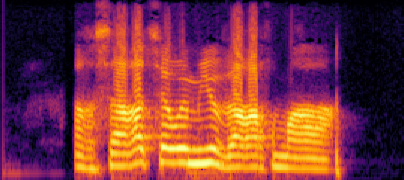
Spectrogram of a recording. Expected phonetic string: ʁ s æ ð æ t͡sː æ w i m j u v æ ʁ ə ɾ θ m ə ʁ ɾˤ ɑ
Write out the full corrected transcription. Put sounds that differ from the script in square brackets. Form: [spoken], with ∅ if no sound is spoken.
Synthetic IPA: ʁ s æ [ʁ] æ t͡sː æ w i m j u v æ ʁ ə ɾ θ m ə ʁ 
